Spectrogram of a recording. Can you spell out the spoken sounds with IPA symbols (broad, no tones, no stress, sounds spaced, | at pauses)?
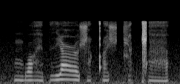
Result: m b ɔ ɦ ɛ̤ p ð i ʕ o ʃ a̤ qʼ ɛ̤ ʃ t͡ɕ o̤ ǁ a̤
